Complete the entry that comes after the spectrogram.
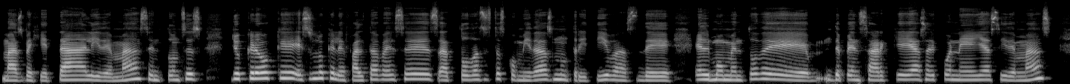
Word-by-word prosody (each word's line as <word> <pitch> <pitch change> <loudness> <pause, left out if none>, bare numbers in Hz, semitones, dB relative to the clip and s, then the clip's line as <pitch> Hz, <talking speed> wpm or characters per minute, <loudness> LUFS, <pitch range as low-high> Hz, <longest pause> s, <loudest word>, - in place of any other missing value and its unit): más 185 -1 +1
vegetal 205 +3 +2
y 190 - 0
demás, 195 +9 0
entonces, 210 +3 -1 0.3
yo 255 +1 +1
creo 275 +1 +5
que 280 -2 +2
eso 220 +3 0
es 270 - +2
lo 280 0 +1
que 270 - +1
le 210 -3 -2
falta 195 +2 -1
a - - -1
veces 230 +1 0
a 195 -1 +2
todas 215 +2 -3
estas 250 +3 -6
comidas 215 +1 -1
nutritivas, 200 -2 -3
de 185 -1 -1 0.2
el 225 0 +3
momento 215 +2 0
de 215 -8 +3
de 225 -2 -3
pensar 200 -2 0
qué 225 +1 +1
hacer 220 -1 -1
con 225 -2 -3
ellas 210 +1 0
y 205 - -4
demás, 225 +11 -1
215 Hz, 185 wpm, -23 LUFS, 195-230 Hz, 0.3 s, creo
